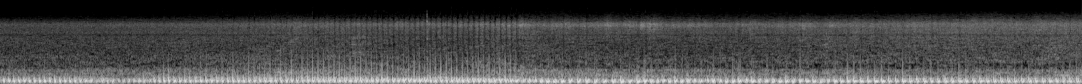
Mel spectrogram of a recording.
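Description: A small engine running steadily: a low rumble with a fast, even pulse that holds at one speed throughout.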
